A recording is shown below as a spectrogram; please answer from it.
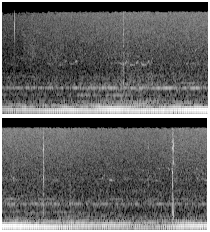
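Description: Low, steady motor hum with a faint whine above it, growing a little louder toward the middle and easing off later, with two faint clicks.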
